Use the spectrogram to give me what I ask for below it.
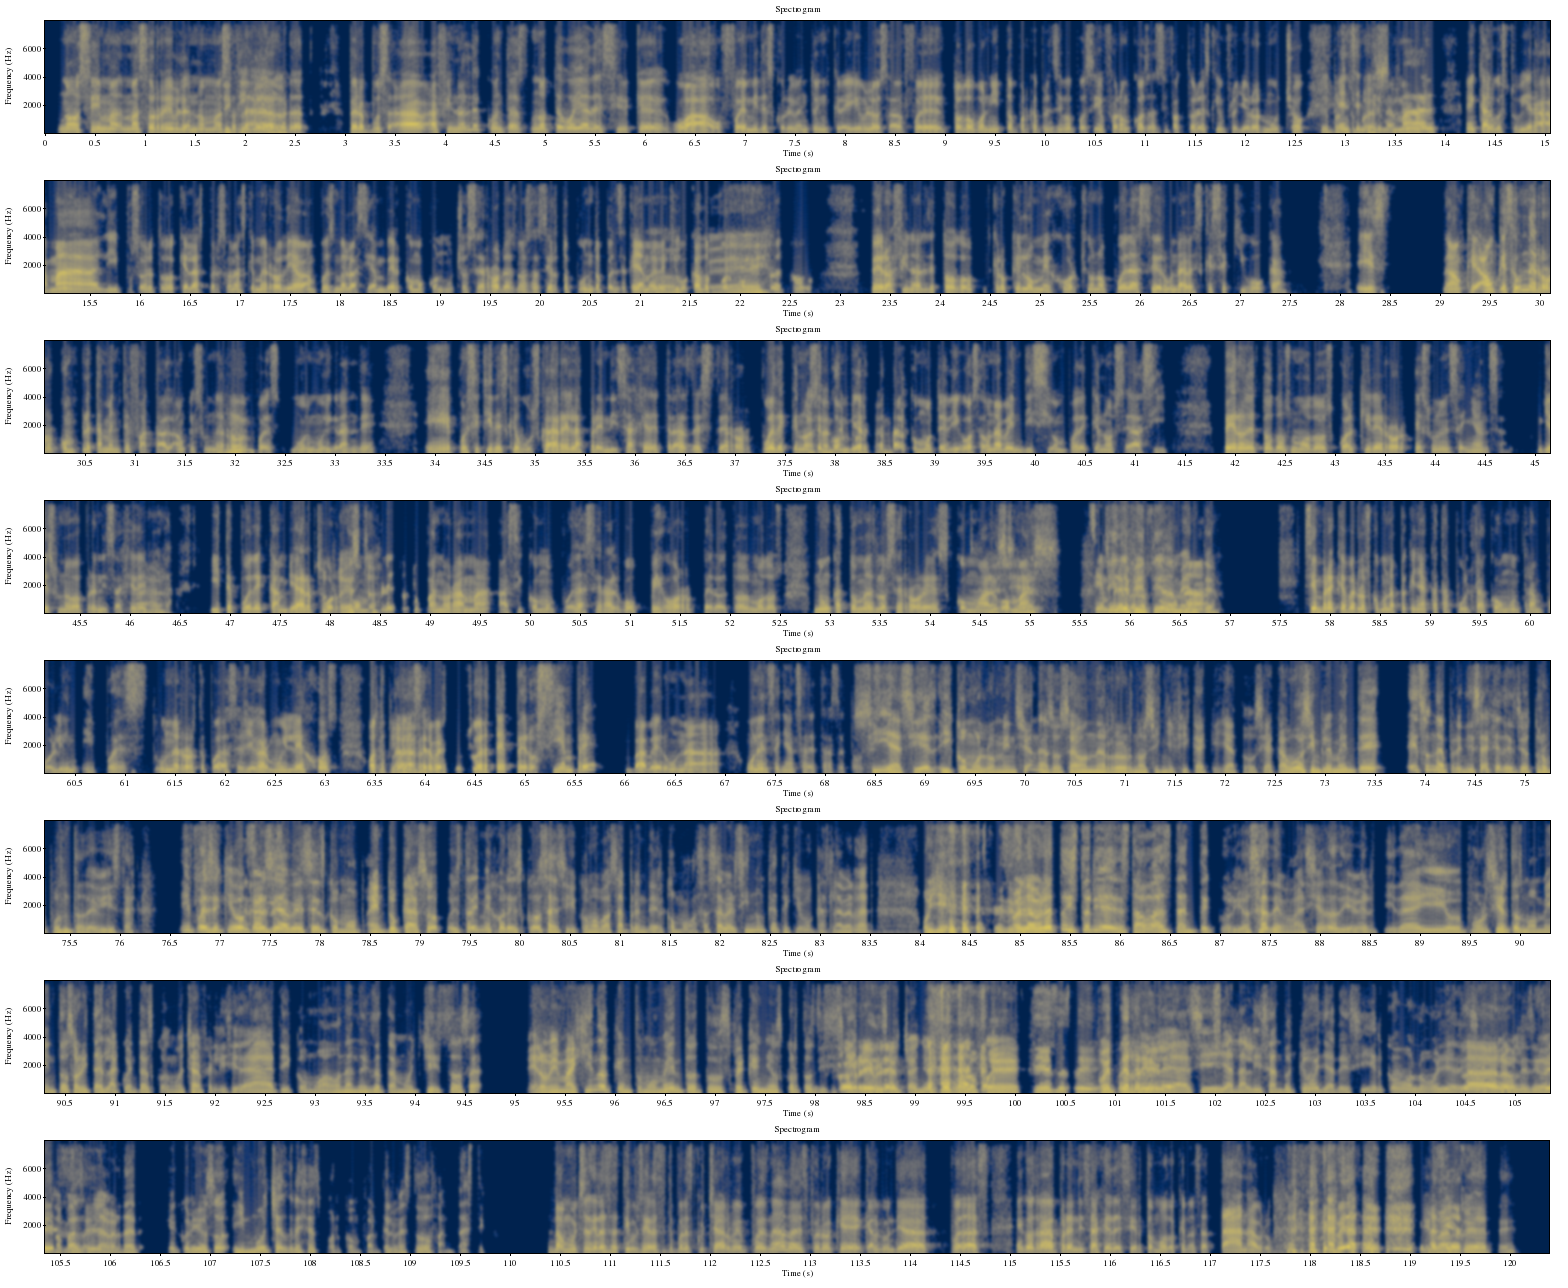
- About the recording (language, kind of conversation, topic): Spanish, podcast, ¿Un error terminó convirtiéndose en una bendición para ti?
- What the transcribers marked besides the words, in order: tapping; laugh; chuckle; other background noise; laugh; laugh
